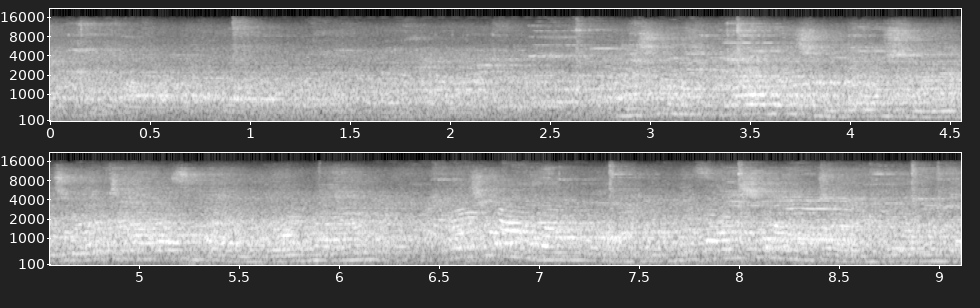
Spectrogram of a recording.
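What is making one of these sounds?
A crowd of children and adults chatters and shouts in a large echoing hall.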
